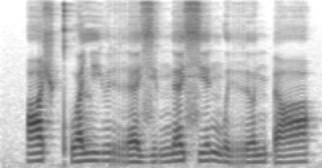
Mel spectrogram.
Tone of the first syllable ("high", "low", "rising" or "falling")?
rising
